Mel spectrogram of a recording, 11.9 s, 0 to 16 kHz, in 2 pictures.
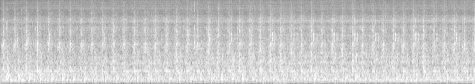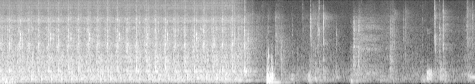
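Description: A Singer Featherweight 221 sewing machine stitches through eight layers of lightweight muslin with a fast, steady mechanical whir and rapid needle ticking for about nine seconds, then stops, leaving a few handling clicks and thumps, close and alone.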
